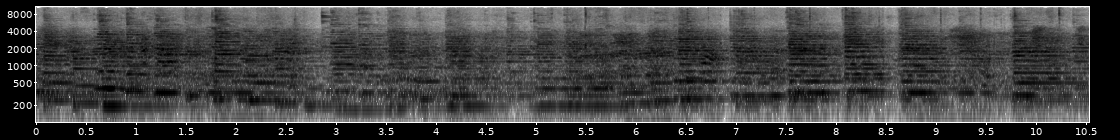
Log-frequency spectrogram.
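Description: An ensemble of nylon-string classical guitars playing a piece together, many guitars sounding at once in a steady run of plucked notes.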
